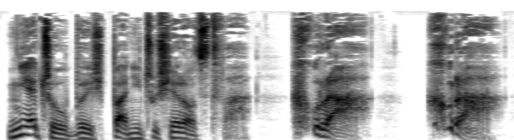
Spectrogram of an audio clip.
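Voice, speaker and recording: Hearty young fisherman, cheering and loud, voiced by a male reader, husky, dry sound. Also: fairly low pitch, very animated, a little slow, no echo, full character voice. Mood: jolly. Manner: loud, exclamatory.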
